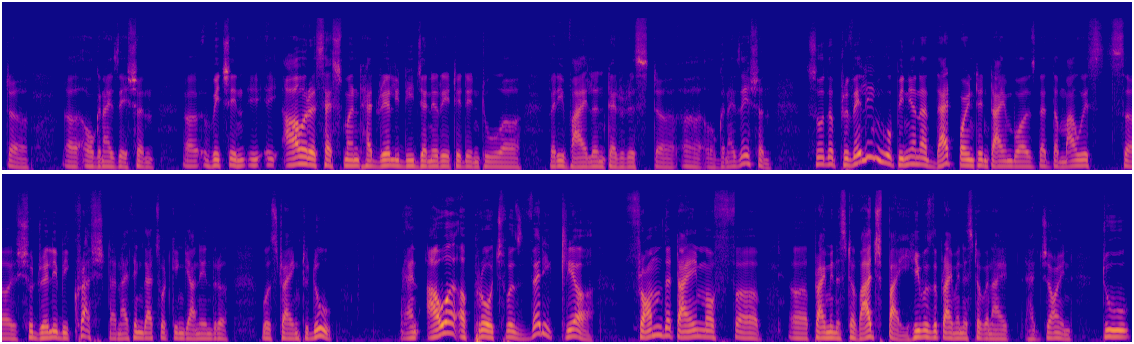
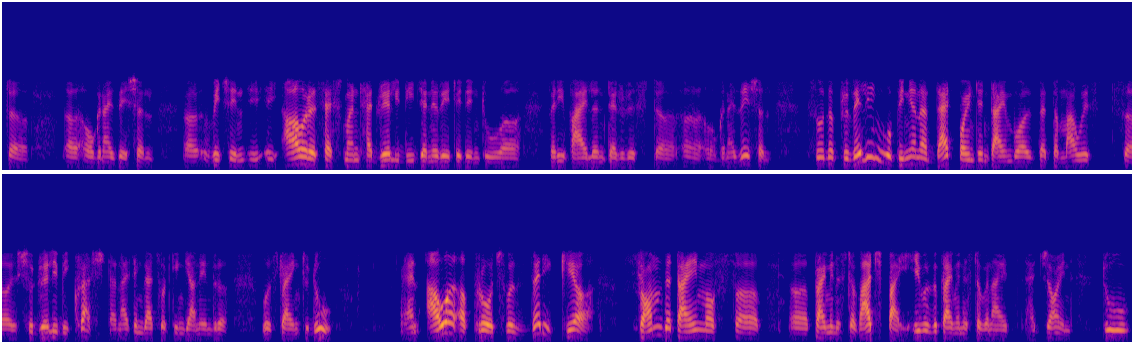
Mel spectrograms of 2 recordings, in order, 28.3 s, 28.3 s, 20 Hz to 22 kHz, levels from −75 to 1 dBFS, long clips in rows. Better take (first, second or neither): first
